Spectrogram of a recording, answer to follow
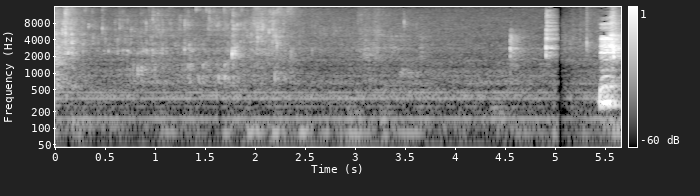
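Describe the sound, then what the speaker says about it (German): Water poured from a tap over sprouted buckwheat, pumpkin seeds and sunflower seeds, a faint, soft trickle through most of the stretch, ending in a short, louder gush of splashing. "Schön Wasser drauf."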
